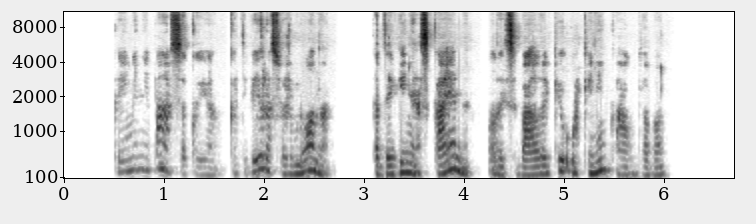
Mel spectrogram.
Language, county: Lithuanian, Vilnius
